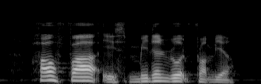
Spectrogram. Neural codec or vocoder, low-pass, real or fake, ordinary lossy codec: codec, 16 kHz, 16 kbps, FreqCodec, larger model; 7.2 kHz; fake; none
